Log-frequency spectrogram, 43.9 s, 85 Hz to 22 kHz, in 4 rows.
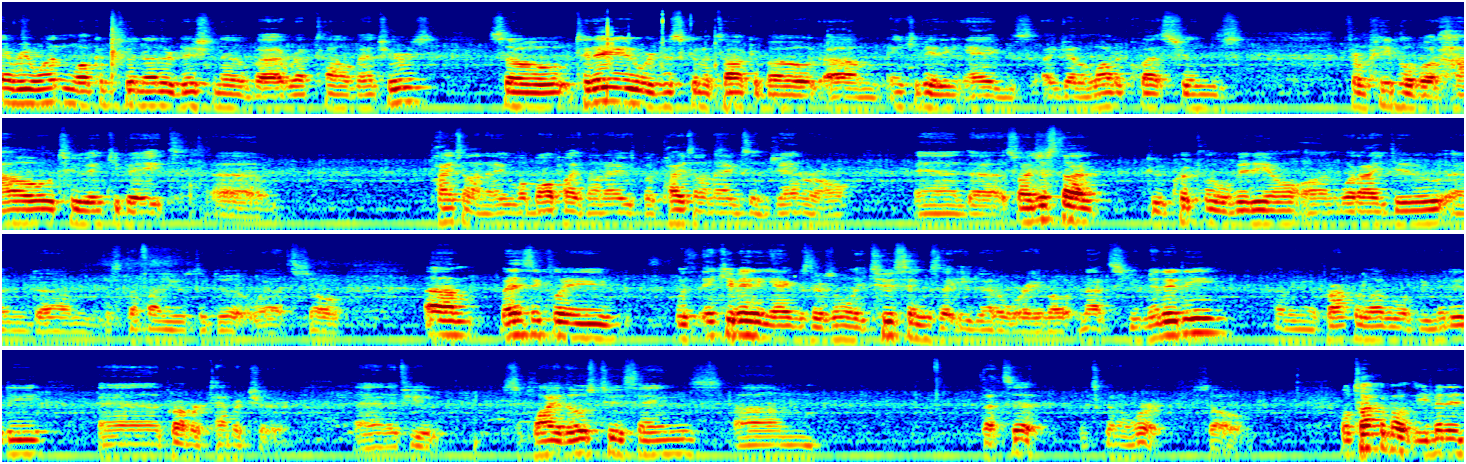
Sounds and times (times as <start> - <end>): Speech: 0.0 - 9.4, 10.1 - 13.1, 14.2 - 24.5, 25.1 - 39.1, 40.2 - 42.3, 42.9 - 43.8
Inside, small room: 0.0 - 43.8.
